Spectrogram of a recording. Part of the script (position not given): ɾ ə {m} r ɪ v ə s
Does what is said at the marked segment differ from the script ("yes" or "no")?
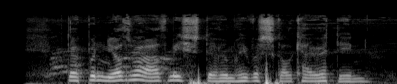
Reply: no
